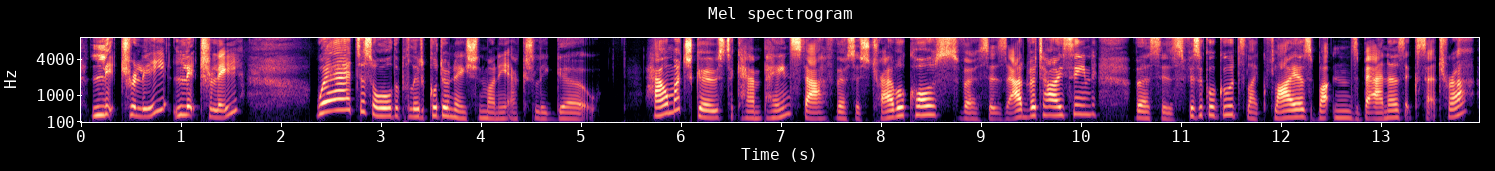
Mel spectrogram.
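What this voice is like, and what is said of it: Put-on British accent. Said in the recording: “Do it in her best British accent. ... getting into my British accent. ... That's quite an accent”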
